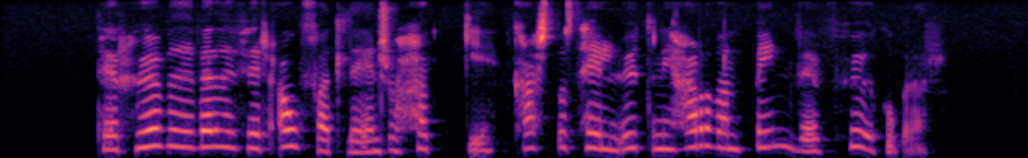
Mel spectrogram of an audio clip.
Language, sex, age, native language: Icelandic, female, 20-29, Icelandic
